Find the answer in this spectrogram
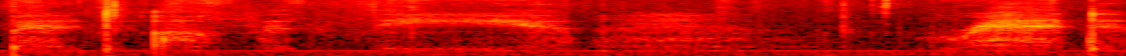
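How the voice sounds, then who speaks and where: A woman whispers in a soothing tone. Noticeable background noise can be heard. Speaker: ASMR creator. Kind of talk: ASMR makeup tutorial talk to camera. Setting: close-up sensitive microphone recording. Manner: soft-spoken, whispery, soothing.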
